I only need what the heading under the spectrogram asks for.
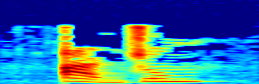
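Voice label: "暗中" Mandarin Chinese; chinese flashcards; hsk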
